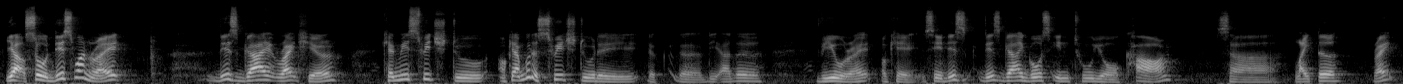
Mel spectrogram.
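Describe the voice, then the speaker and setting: A man's voice: fairly high pitch, expressive, measured pace. A man presenting a product on a livestream, demonstrating it and reading viewer comments, often repeating words and checking in with "right?".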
